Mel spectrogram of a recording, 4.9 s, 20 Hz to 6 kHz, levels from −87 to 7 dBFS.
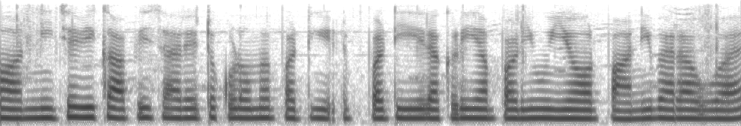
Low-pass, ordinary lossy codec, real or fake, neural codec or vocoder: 5.4 kHz; none; real; none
